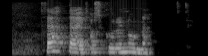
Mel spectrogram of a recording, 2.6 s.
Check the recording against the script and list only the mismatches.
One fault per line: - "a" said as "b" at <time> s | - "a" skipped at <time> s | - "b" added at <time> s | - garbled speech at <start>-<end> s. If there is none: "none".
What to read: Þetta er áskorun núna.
none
